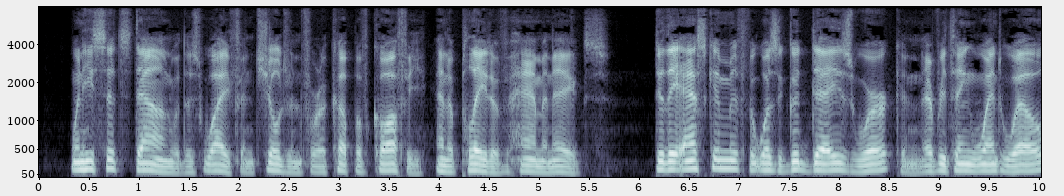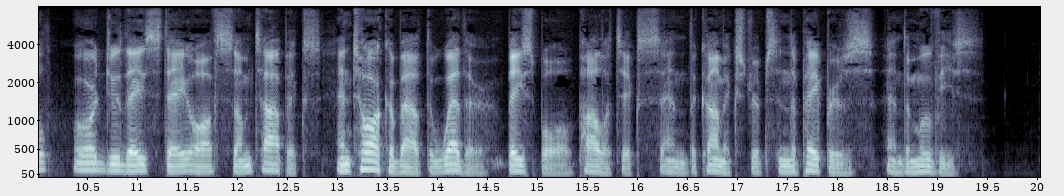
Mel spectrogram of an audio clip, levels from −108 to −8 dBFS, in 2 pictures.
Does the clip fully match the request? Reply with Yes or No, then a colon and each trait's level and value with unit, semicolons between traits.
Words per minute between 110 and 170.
No: average, 180 wpm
